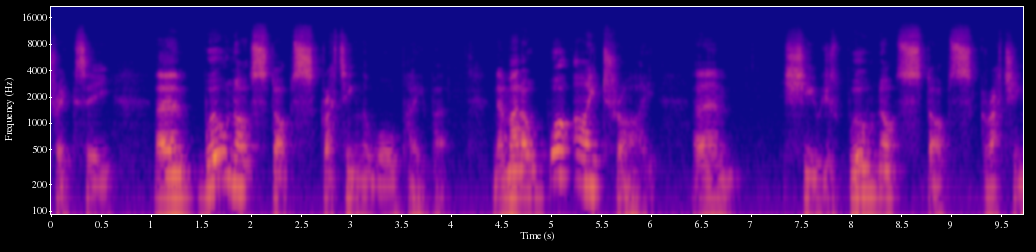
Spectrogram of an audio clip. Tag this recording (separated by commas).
Speech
